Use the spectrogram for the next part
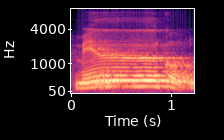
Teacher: منکم نون ساکن کے بعد کاف آنے کی وجہ سے اخفا ہے، میم ساکن پہ اظہار شفوی ہے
